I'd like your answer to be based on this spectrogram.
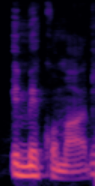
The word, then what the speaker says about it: Imiquimod: Imiquimod. – Yes, Yes, you can hardly spell it or say it. – Yes. – I-M-I-Q-U-I-M-O-D.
